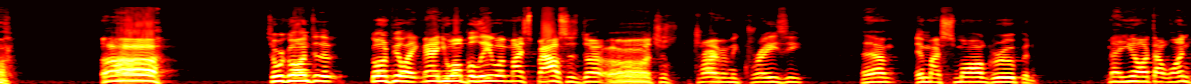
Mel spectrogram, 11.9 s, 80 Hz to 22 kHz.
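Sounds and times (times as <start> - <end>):
speech: 1.0 - 1.6, 2.7 - 10.4, 11.1 - 11.8
person groaning: 1.0 - 1.8, 6.0 - 6.7.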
